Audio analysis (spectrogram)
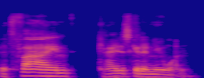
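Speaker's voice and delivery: put-on very quiet voice. Retelling how a customer with a hair in the food spoke: imitating someone speaking very quietly. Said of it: "very quietly said".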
